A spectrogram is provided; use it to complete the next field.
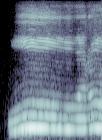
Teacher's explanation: ऊ दीर्घ आणि रू दीर्घ उरू नाही म्हणायचं ते ऊरू ऊ पण लांबा आणि रू पण लांबा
